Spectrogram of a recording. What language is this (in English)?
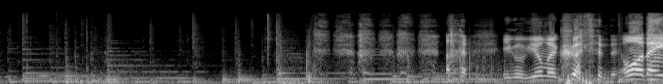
Korean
